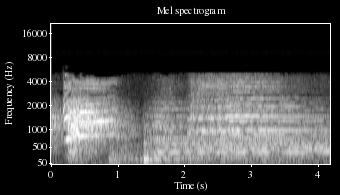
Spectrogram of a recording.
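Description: A loud, high scream bursts out and cuts off, then a sudden sharp gunshot hits, followed by a dense, ringing wash of sound that lingers steadily to the end.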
